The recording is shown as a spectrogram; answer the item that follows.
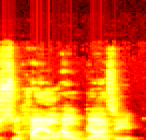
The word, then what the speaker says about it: Suhail al-Ghazi: Suhail al-Ghazi.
